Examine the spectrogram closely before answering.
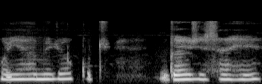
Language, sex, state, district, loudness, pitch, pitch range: Hindi, female, Arunachal Pradesh, Longding, -15 LUFS, 235 Hz, 230-240 Hz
